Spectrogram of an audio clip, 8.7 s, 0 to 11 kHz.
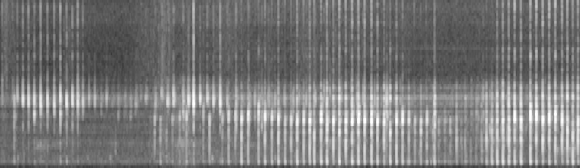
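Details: On a night walk up Balgay hill, a common pipistrelle hunts by echolocation, its calls turned by a bat detector into quick, dry, smacking clicks ending at about 45 kHz. The pulses grow denser and louder toward the end, a feeding buzz.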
